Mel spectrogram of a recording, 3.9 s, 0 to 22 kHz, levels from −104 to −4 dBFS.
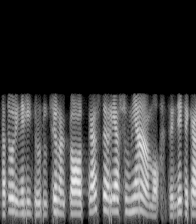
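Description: Throughout, the speech sounds robotic and buzzy, confined to a narrow band with nothing above about 3.8 kHz. This is the Codec 2 vocoder at heavy damage, which fits a 1.6 kbit/s mode: only pitch, voicing, energy and a spectral envelope survive, rebuilt from sine waves.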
